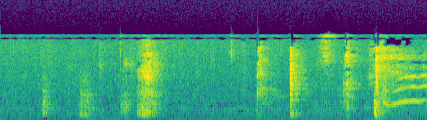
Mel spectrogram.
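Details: Two young Cava Tzu puppies, sisters, playing together: scattered short gruff growls and soft yelps, then a rising whiny yelp near the end, with quiet pauses between bursts.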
